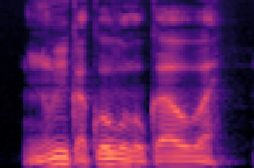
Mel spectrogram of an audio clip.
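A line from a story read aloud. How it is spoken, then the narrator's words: Grumbling. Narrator (Russian): пробурчал Хор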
